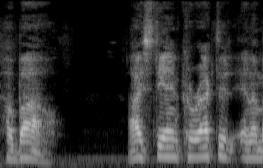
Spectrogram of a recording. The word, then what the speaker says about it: HoBao: Yeah, it's actually pronounced HoBao.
